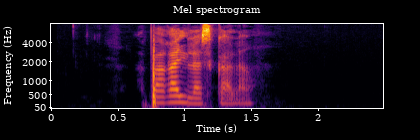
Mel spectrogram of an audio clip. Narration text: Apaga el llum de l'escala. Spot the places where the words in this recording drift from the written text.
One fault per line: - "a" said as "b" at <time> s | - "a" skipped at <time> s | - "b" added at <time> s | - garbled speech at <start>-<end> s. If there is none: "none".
- "llum" skipped at 1.1 s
